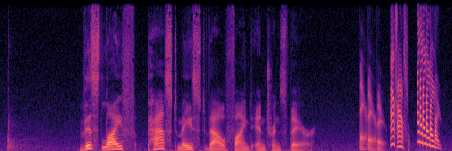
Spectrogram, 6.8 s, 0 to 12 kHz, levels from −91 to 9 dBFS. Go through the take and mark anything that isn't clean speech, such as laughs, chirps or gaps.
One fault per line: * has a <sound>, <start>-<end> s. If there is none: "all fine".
* has a thud, 0.1-0.7 s
* has a chirp, 5.4-6.6 s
